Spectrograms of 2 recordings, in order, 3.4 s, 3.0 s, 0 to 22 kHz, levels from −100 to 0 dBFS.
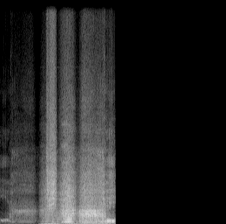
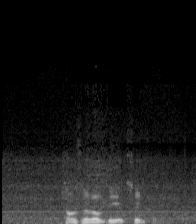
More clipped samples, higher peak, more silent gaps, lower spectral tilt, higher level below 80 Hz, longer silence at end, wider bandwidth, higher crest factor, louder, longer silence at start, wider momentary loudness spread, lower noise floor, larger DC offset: neither; first, -4 dBFS vs -10 dBFS; neither; second, -3 dB/octave vs -8.5 dB/octave; first, -44 dBFS vs -68 dBFS; first, 1.7 s vs 0.8 s; first, over 20 kHz vs 7.2 kHz; about the same, 20 dB vs 20 dB; first, -20 LUFS vs -27 LUFS; second, 0 s vs 0.95 s; about the same, 17 LU vs 16 LU; second, -42 dBFS vs -55 dBFS; neither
